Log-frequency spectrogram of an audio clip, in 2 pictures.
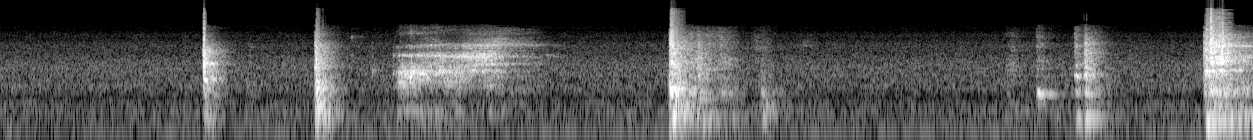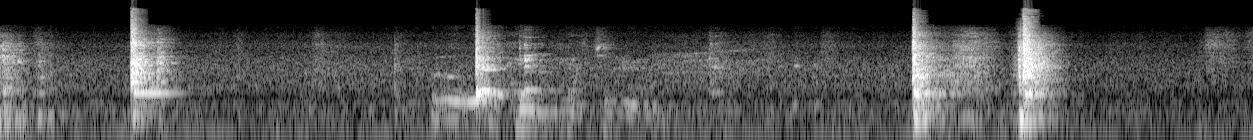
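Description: Dishes and utensils clatter and knock on a counter.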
